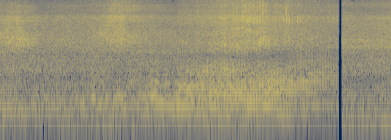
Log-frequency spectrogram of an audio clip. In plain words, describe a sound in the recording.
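A bus engine drones loudly nearby.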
